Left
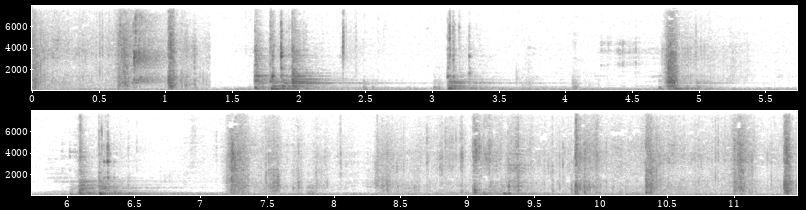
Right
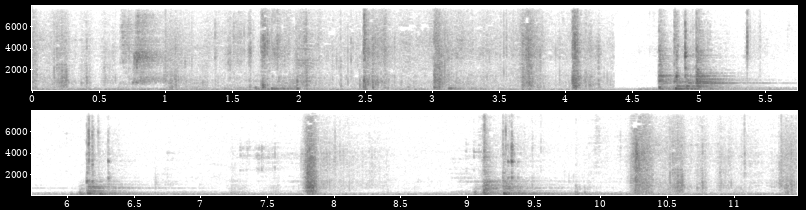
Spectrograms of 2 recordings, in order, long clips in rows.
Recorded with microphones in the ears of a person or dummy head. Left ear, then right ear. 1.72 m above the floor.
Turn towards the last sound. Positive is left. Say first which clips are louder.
# left 7 dB
turn(degrees=80)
